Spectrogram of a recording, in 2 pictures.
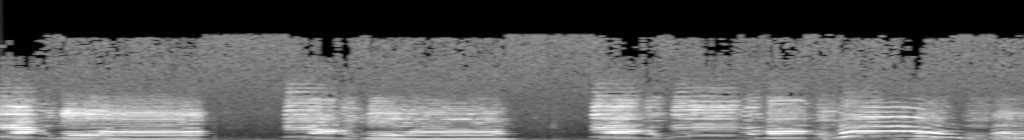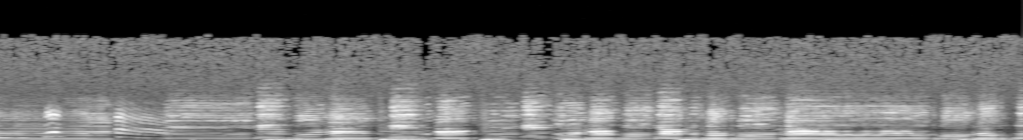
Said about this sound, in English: But, what did … teach you, man? …, he told me how to bend my harp just like this.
